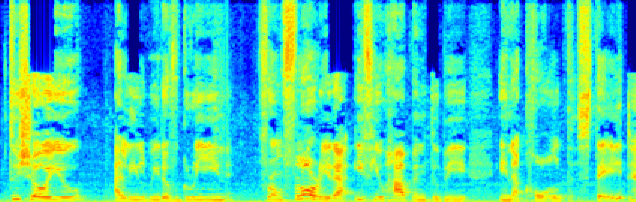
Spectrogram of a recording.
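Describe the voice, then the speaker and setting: A middle-aged woman with a Dominican accent speaks as a life coach, earnest and emphatic in her delivery. Her pitch sits in an ordinary middle range. She records outdoors at home, with faint ambient sound behind her voice. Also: slight background noise, low-quality recording. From Dominican Republic. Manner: warm, earnest, emphatic presenter. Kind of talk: motivational livestream talk.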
